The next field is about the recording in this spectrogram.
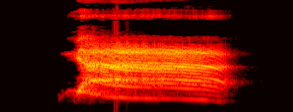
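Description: A single agonized scream of pain swells quickly and holds at a steady, strained pitch for just over a second, then cuts off into silence.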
